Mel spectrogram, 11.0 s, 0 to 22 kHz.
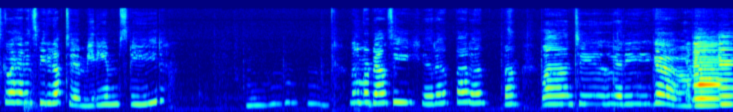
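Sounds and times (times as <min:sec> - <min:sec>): woman humming: 0:03.7 - 0:05.0.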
